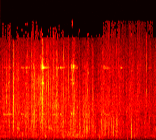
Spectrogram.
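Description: Hooves clip-clop steadily as a harnessed workhorse trots in a tight circle to power a cane-crushing mill. Many quick, fairly faint hoof strikes fall in an even rhythm with no talk.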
